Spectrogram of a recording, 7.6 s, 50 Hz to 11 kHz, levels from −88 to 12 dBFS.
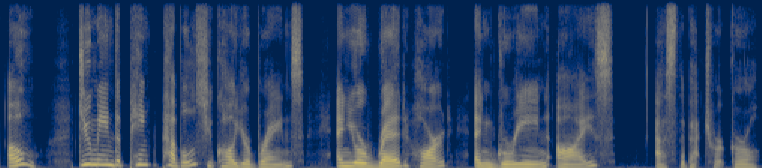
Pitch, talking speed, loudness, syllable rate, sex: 210 Hz, 175 wpm, -19 LUFS, 4.1 syllables/s, female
